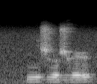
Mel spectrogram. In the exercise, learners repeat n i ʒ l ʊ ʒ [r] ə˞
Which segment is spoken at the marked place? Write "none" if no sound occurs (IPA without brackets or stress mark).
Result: ɣ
